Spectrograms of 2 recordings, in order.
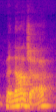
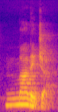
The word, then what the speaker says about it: manager: But a person who is responsible for a company is not called manager, but it's manager.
